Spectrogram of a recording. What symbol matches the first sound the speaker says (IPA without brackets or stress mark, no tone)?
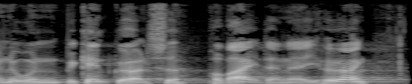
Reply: n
